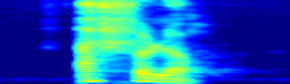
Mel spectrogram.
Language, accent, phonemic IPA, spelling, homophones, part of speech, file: French, France, /a.fɔ.lɑ̃/, affolant, affolants, verb / adjective, LL-Q150 (fra)-affolant.wav
- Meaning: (verb) present participle of affoler; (adjective) scary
